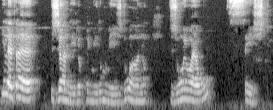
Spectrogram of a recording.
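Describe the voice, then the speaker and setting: A woman's voice: medium pitch, measured pace, dark tone, reverberant, slight background noise, low-quality recording. A woman from Brazil teaching a remote lesson to young pupils, going through a workbook and often checking in with them. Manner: patient, explains step by step, often checks in with "tá bom?". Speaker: primary school teacher.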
